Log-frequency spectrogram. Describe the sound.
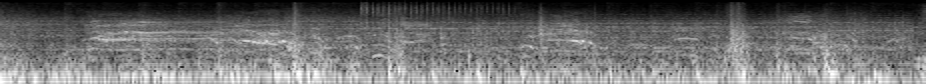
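In a film scene, a woman screams in fury amid a chaotic fight as a group of women storm a frat house, with loud crashes, sharp bangs and other voices shouting around her, all dense throughout.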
